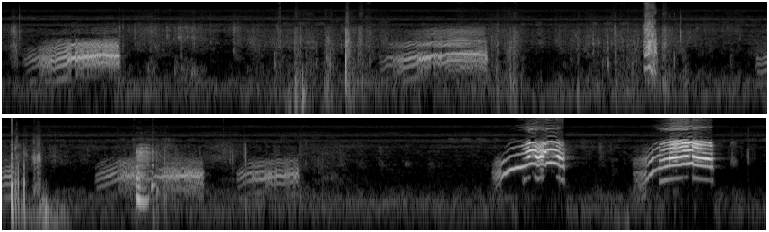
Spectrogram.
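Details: Juvenile common palm civet, very aggressive at night and later released back into the wild, giving harsh harmonic squeals and growl-like bursts with sharp clicks between them, ending in two louder, higher rising-falling screams.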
